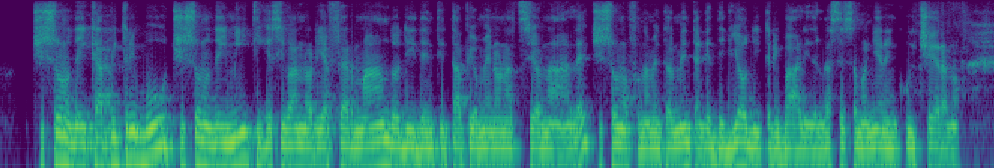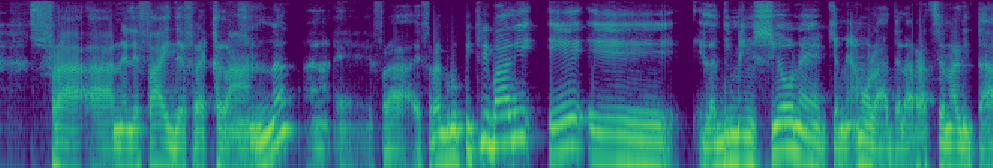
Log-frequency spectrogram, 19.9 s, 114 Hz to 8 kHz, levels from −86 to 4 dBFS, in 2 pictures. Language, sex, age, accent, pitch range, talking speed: Italian, male, 50-69, native, 95-125 Hz, 150 wpm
